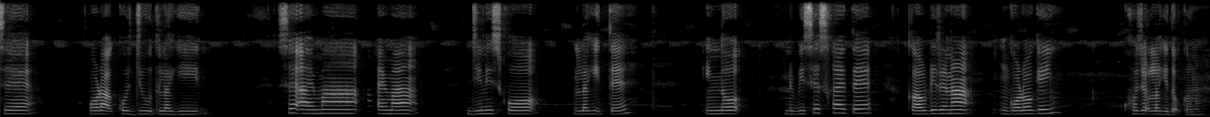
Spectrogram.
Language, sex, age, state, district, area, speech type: Santali, female, 18-30, West Bengal, Bankura, rural, spontaneous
